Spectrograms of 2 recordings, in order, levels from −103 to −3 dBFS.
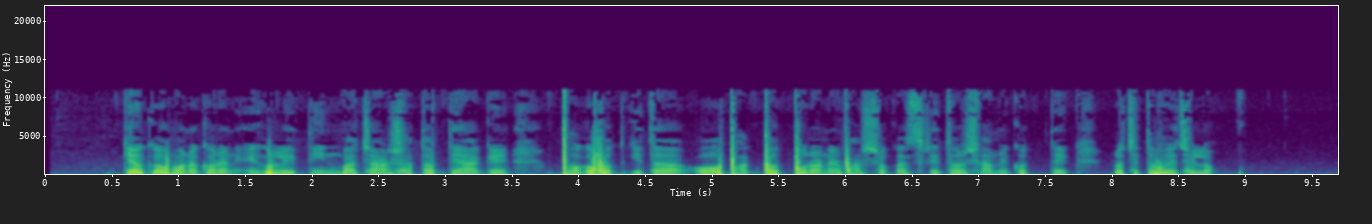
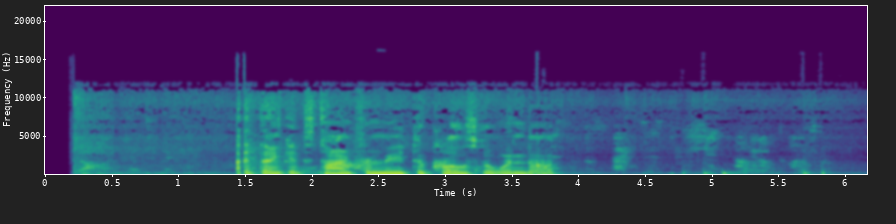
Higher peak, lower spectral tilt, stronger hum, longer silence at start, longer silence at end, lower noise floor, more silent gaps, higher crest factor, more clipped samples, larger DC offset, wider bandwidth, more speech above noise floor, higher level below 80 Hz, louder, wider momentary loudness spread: about the same, 0 dBFS vs -2 dBFS; about the same, -6 dB/octave vs -5 dB/octave; neither; first, 0.6 s vs 0.2 s; first, 0.7 s vs 0.3 s; first, -72 dBFS vs -50 dBFS; neither; about the same, 24 dB vs 20 dB; neither; neither; about the same, 11.5 kHz vs 11.5 kHz; first, 47 dB vs 32 dB; first, -48 dBFS vs -56 dBFS; second, -25 LUFS vs -19 LUFS; second, 12 LU vs 25 LU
